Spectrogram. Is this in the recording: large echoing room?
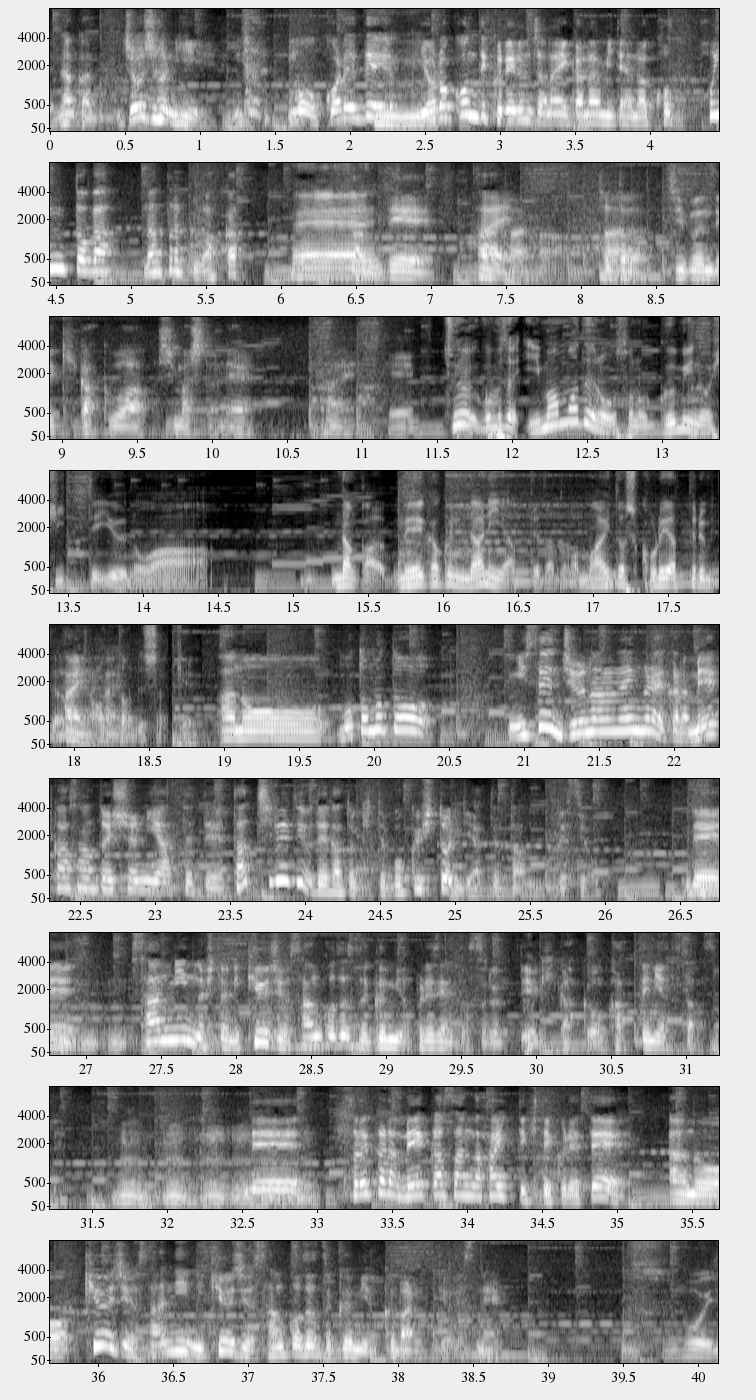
no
